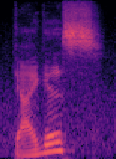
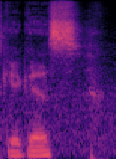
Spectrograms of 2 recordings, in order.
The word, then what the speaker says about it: Gigas: Gigas. Oh, is that how you pronounce it? I thought it was always Gigas.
